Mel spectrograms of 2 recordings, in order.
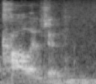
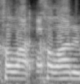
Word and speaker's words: Culloden: It's not the Battle of Collagen. No, it's Culloden Moor.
